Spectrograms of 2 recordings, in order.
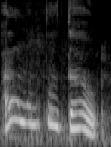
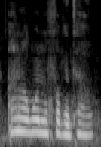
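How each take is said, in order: First: Exasperated outburst. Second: Said in the usual way. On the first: Real, not acted. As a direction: pitch jumps way higher on the first say. Fed up with pestering coworkers.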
